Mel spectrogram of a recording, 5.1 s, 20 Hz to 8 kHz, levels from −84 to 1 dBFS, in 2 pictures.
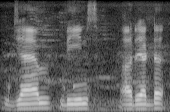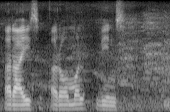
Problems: constant background noise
